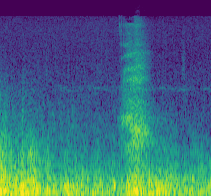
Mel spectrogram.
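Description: Thunder with rain: a low, continuous rumbling roll under a steady rain hiss, with a brief brighter crackling surge midway.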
